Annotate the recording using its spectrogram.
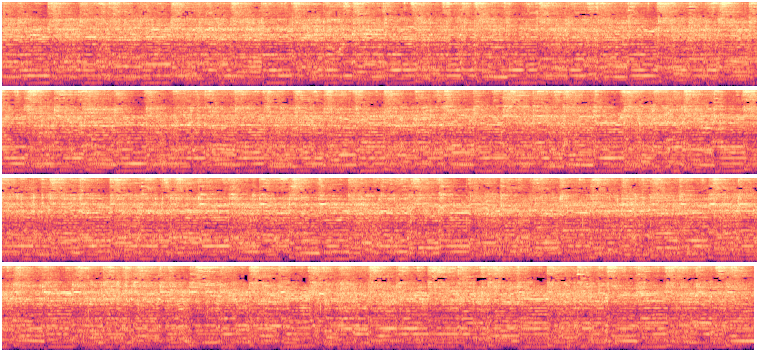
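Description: Live rock band playing an instrumental passage: electric and acoustic guitars strumming with a bowed violin, loud and steady throughout.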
